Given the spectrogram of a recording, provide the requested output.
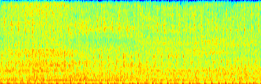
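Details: BSA Gold Star single, after major engine repair and being broken in: crisp, even thumping about twelve beats a second with steady carburettor intake suck, no knocks or rattles; it likes throttle. Running healthy.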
